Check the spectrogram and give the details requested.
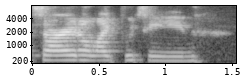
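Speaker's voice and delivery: ordinary delivery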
